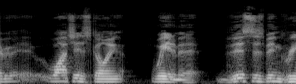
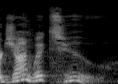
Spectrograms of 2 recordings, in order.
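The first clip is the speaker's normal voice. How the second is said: put-on announcer-style voice; 6 semitones higher, 4 dB quieter than usual. Saying the film title while asking someone for a number, in announcer voice. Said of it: "Announcer voice there".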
